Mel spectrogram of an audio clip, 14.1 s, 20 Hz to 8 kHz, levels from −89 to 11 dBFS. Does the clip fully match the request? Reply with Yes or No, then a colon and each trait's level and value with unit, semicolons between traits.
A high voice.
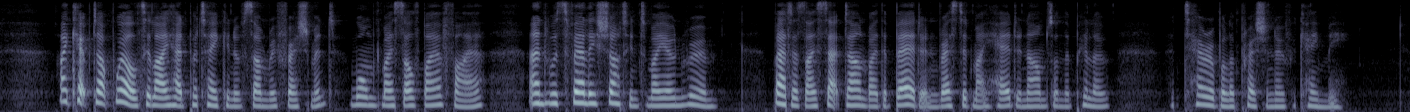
Yes: high, 200 Hz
